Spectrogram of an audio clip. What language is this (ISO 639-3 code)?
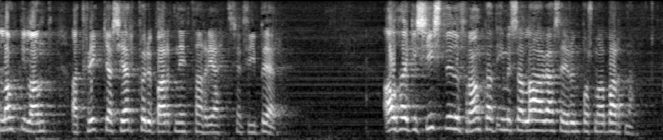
isl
